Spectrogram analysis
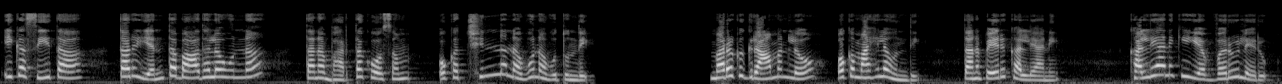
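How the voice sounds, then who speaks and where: High-pitched woman storyteller. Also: fairly bright tone. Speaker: narrator. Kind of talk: scripted children's moral-story narration.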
